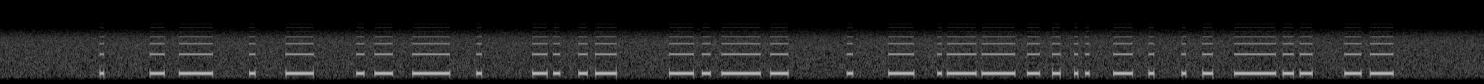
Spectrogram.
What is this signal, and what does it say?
Beeps of irregular length. There is no code.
